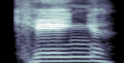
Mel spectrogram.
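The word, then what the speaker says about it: Kyng: seen them in concert king is ken k-y-n-k k-y-n-g is the way that king is spelled and they're really if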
